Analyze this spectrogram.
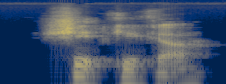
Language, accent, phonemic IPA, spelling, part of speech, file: English, Australia, /ˈʃɪtˌkɪkə(ɹ)/, shitkicker, noun, En-au-shitkicker.ogg
- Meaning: 1. A workboot 2. A poor, rural person, especially from the southern United States 3. Something unusually unpleasant or difficult 4. A crude, violent and/or uncivilized person; a barbarian; a heathen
